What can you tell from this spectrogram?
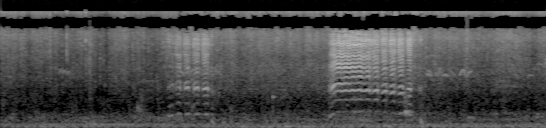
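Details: Young Pygmy goat on a farm in Knoxville, Tennessee, USA, giving a short wavering bleat followed by a louder, longer quavering bleat, with steady low background hum.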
